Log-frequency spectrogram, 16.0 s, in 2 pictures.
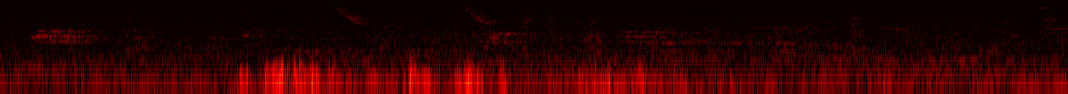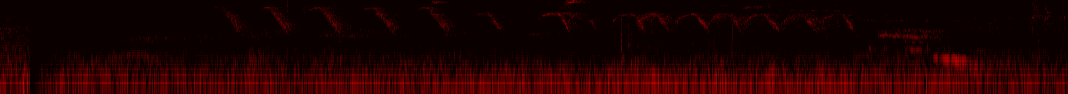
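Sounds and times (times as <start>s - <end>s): bird singing: 7.8s - 15.3s.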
